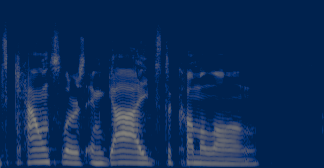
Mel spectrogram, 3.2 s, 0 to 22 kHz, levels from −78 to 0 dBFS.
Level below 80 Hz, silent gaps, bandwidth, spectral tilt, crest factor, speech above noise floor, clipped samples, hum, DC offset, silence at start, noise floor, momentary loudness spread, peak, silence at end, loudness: -88 dBFS; none; 16 kHz; -4 dB/octave; 20 dB; 32 dB; under 0.1%; none; under 0.1%; 0 s; -74 dBFS; 10 LU; -24 dBFS; 0.65 s; -42 LUFS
